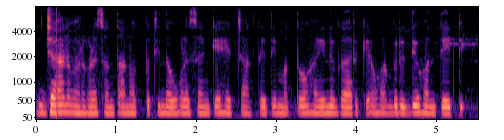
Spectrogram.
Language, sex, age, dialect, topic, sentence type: Kannada, female, 36-40, Dharwad Kannada, agriculture, statement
